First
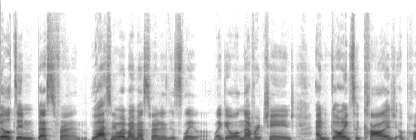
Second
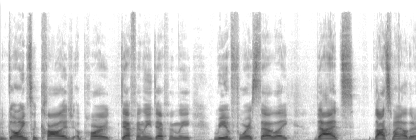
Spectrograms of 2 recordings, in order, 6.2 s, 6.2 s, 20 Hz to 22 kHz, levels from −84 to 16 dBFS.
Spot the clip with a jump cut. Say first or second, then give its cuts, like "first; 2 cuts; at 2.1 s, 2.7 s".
first; 1 cut; at 1.2 s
